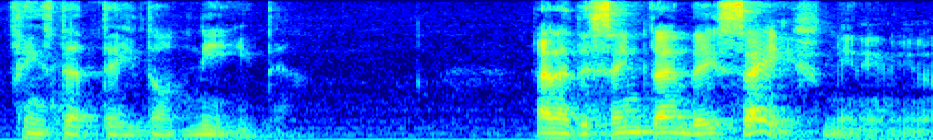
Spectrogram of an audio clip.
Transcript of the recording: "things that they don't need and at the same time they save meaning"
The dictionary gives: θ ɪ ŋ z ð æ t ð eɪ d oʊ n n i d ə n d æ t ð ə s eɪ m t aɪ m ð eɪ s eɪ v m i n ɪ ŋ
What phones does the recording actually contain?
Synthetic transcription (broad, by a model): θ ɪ ŋ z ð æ t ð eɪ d oʊ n n i d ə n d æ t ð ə s eɪ m t aɪ m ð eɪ s eɪ f m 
